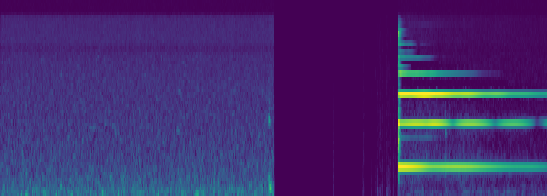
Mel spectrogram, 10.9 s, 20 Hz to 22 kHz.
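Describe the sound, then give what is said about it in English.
A bell rings to close a meditation, a single clear strike after a stretch of silence, its bright, sustained metallic tone slowly fading out. “I'll watch the time as you continue in silence and the sound of 3 bells.”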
